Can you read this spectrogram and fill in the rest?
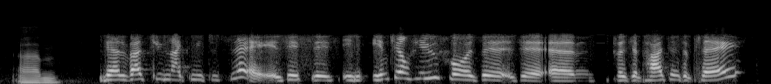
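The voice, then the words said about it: Not very good German accent. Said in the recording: “that was you doing a German accent. ... that's not very good, is it?”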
